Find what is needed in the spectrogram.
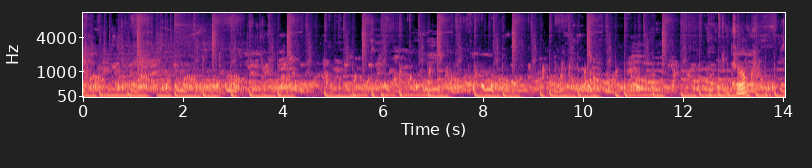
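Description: Domestic pigeons cooing in a loft, several birds overlapping in a continuous, wavering murmur, with scattered clicks and handling noise close to the microphone.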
